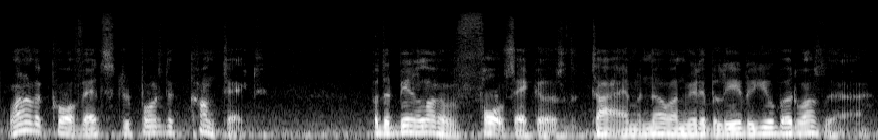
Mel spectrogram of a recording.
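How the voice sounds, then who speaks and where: An actor playing a middle-aged British warship captain in a wartime radio drama, reflective and kindly, with measured, clipped officer speech. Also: male voice, mid-range voice, expressive, warm tone, slight background noise, lightly acted. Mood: grave, haunted.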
